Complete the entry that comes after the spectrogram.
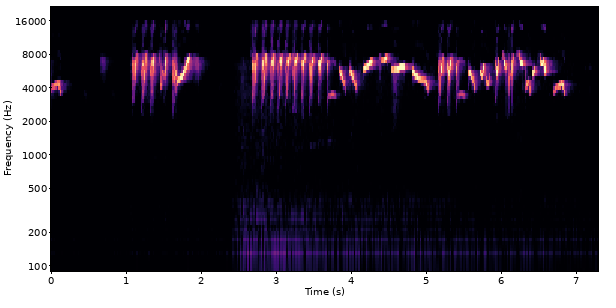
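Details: Olive-backed sunbird, known locally as kolibri wulung or kowul, singing in a lively, sustained gacor manner: rapid high trills of sharp repeated notes followed by thin twisting whistles and quick chirps, with a low hum underneath.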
